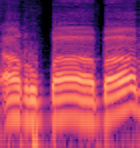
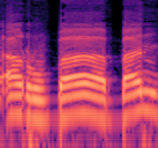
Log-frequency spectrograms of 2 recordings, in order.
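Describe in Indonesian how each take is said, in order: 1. Kata ini berakhir dengan vokal, tanpa n. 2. Kata ini berakhir dengan bunyi n. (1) "bila kita berhenti kat sini, arbaban jadi arbaba" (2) "bila kita berhenti kat sini, arbaban jadi arbaba"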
